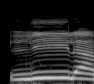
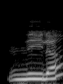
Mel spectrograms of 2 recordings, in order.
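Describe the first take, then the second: First: Lila said loud with a falling tune, as a correction; correcting a name. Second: Said in the usual way. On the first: Acted. Leila corrects the teacher who mangled her name, loud and firm. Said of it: "ça se prononce Leila".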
